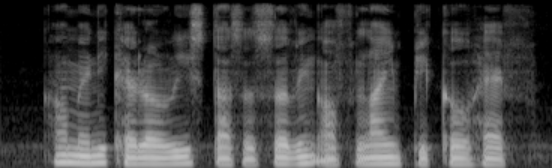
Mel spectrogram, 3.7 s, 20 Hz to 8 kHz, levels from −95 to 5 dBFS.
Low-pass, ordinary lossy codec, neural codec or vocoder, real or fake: 7.2 kHz; none; none; real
